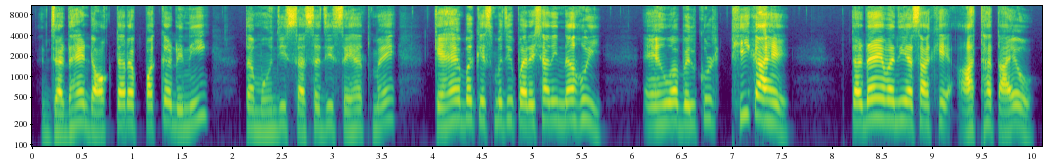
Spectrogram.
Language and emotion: Sindhi, happy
